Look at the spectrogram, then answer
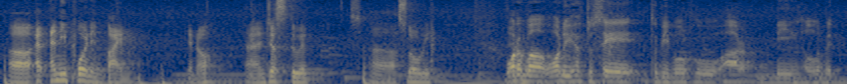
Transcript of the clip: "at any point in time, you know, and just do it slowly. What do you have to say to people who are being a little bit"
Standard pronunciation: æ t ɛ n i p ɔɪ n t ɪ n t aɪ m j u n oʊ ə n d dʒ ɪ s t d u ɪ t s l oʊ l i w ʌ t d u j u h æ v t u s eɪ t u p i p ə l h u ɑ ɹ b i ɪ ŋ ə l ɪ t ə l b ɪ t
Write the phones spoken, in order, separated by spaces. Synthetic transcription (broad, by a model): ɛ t ɛ n i p ɔɪ n t ɪ n t aɪ m j u n oʊ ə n dʒ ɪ s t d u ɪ t s l oʊ l i w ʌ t d u j u h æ f t u s eɪ t u p i p ə l h u ɑ ɹ b i ɪ ŋ ə l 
